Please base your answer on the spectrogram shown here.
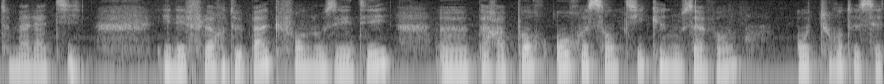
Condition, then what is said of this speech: None; typical speech.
